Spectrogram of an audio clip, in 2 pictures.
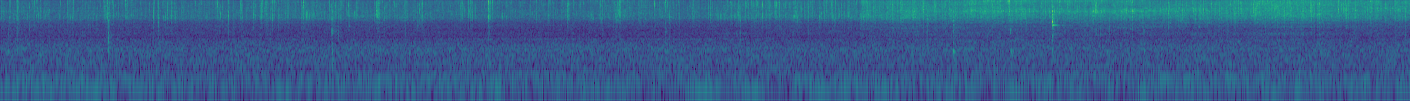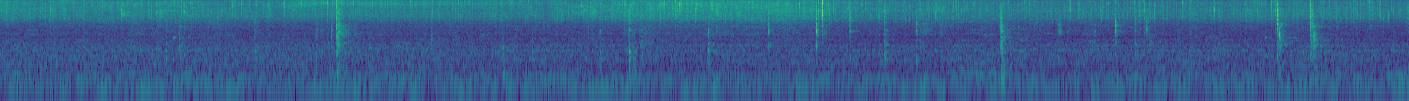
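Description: Marinated duck meat sizzling steadily on a hot Korean barbecue grill plate. Metal tongs click sharply against the plate several times as the pieces are turned, most often in the second half.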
